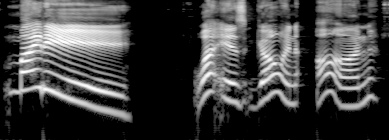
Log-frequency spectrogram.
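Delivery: big stretched-out hello to a viewer; excited greeting. Real, not acted. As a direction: call out to a friend who just showed up.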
